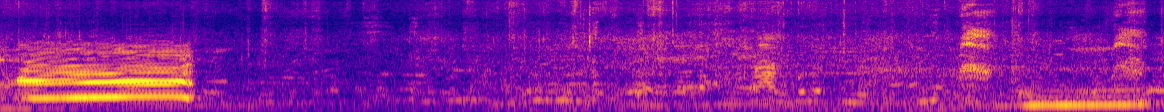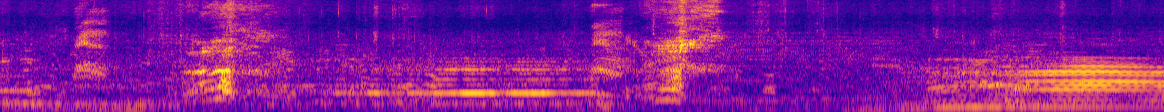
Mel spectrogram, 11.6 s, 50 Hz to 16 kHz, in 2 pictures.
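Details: Dairy cows and calves of an improved milking breed at Ambari cattle market in Dinajpur, Bangladesh, on 28 September 2025: several loud, drawn-out harmonic moos, one opening and another closing, amid steady chatter of traders bargaining.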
